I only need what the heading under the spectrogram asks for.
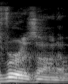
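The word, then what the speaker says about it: Verrazzano: do i say that i think it it's verrazano i think that's how you pronounce it but you know might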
